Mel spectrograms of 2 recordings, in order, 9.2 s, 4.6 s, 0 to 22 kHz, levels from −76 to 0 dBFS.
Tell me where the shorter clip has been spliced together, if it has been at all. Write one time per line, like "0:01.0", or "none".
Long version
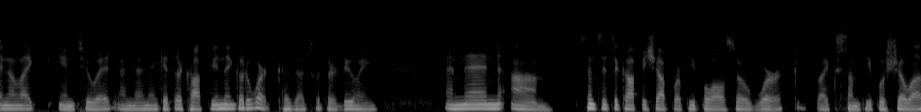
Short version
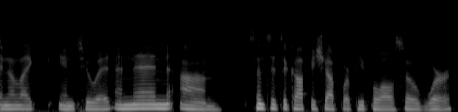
0:01.1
